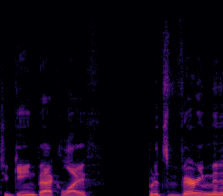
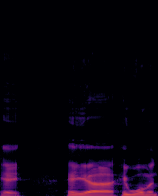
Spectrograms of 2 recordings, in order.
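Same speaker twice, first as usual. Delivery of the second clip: joking, playful, jokey delivery; 4 semitones lower than usual. Imagining a friend flirting in the game: imitating Joey joking. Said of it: "I can see Joey talking. He's like".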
